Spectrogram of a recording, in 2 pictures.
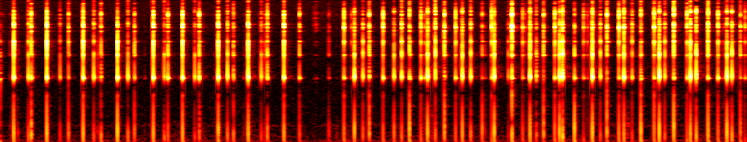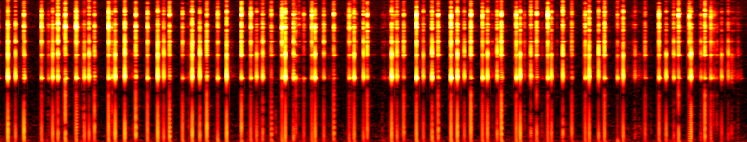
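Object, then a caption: Small clear plastic container lid. A small, round, clear plastic container lid with a textured surface, empty and held in the hand, is tapped and scratched with long nails. Dense, rapid, sharp clicks and scratches with a bright, thin plastic tone fill the whole clip, with almost no low end and no ringing after each contact.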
